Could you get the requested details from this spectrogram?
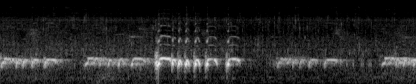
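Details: A local zebra dove used as a lure for other doves gives short, rolling purred trills, then a loud burst of quick, clipped coos in the middle, followed by softer trilled phrases.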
